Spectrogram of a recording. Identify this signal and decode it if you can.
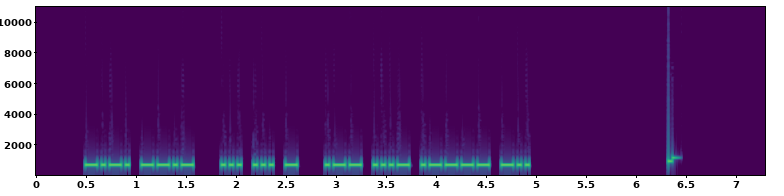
Morse code, heard as a keyed tone, about 30 wpm, 700 Hz. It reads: CQ SST WV1D
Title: K1USN SST QSO Practice - 30wpm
